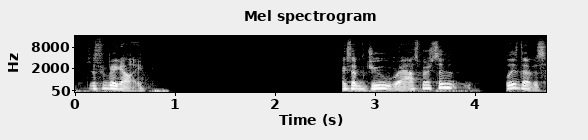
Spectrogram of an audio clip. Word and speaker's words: Rasmussen: Except Drew Rasmussen, at least that is how you say his name.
